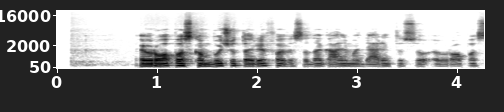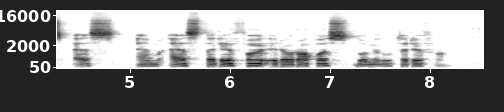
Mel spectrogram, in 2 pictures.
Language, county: Lithuanian, Vilnius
